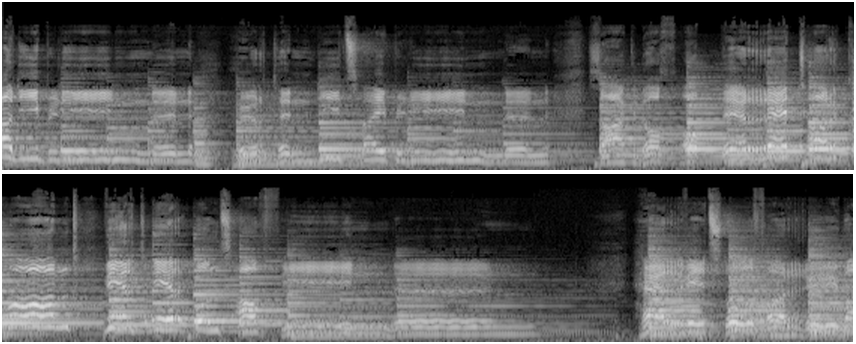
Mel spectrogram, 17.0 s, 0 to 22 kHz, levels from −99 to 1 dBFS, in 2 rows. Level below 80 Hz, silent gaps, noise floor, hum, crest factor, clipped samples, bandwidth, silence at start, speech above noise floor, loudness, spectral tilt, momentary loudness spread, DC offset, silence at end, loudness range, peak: -58 dBFS; none; -53 dBFS; none; 18 dB; under 0.1%; 15 kHz; 0 s; 31 dB; -22 LUFS; -4 dB/octave; 13 LU; under 0.1%; 0 s; 8 LU; -4 dBFS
